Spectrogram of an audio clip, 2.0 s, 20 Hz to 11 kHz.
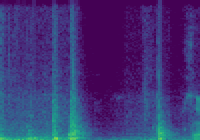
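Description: A few sharp knocks of hard 3D-printed plastic mold sections being fitted together on their locating pins: two close together about half a second in, a third about a second later.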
